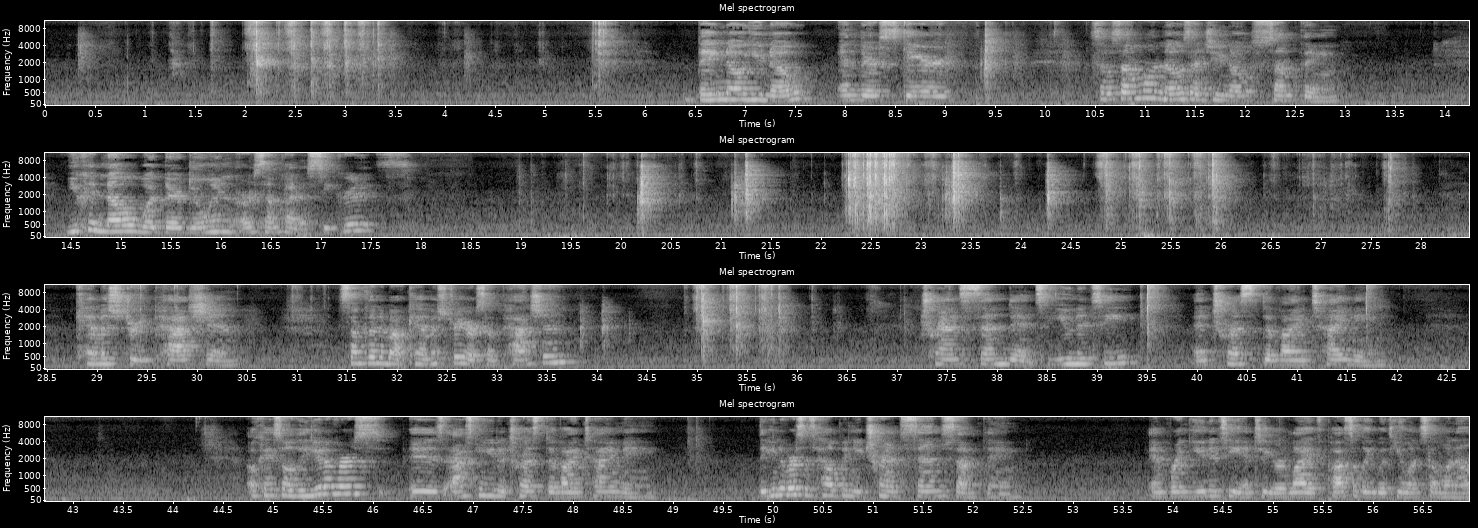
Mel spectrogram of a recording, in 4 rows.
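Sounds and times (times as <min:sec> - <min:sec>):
soft card handling: 0:00.4 - 0:05.9, 0:18.9 - 0:28.0
cards being shuffled: 0:01.1 - 0:05.8, 0:19.0 - 0:21.5, 0:22.1 - 0:28.0, 0:34.9 - 0:36.4.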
